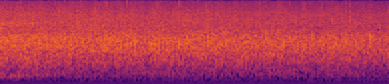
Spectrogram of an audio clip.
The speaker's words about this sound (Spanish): A ver, démosle palmas fuertes ahí a nuestro Señor.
